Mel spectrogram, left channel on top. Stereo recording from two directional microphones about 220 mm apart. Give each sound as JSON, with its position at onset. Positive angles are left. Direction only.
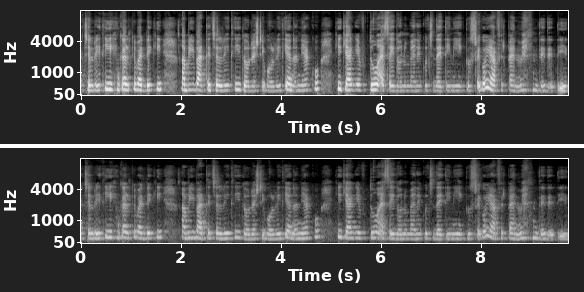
{"t": 0.1, "sound": "speech", "side_deg": 50}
